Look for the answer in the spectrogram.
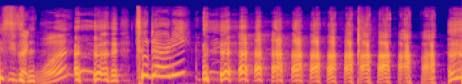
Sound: laughs

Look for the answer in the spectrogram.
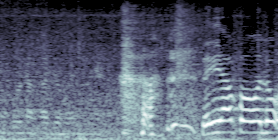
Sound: laughs

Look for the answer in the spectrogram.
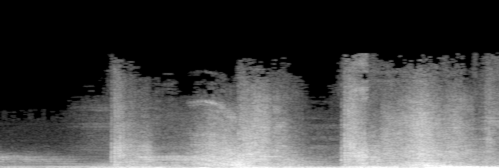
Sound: dramatic sounds; digitized landslide sounds

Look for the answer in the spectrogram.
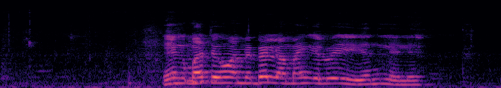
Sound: speaking spanish

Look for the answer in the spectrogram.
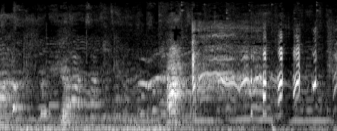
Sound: cackling

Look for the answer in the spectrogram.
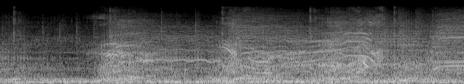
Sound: grunting

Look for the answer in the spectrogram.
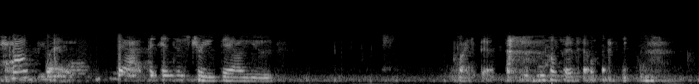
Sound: laughs

